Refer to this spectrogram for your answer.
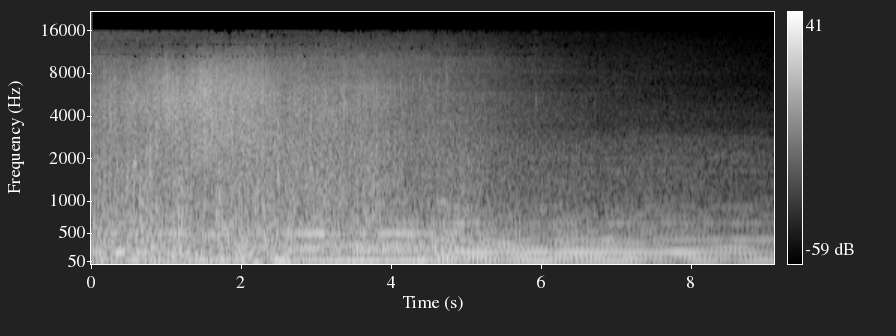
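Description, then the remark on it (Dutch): A ship, the Batavia, with people on board, breaks apart amid crashing ocean waves: a loud, continuous roar of surf and deep rumbling booms, with low groaning, creaking tones rising as the turbulent water noise slowly eases. “Look, the Batavia. Oh, nee. She's breaking up.”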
